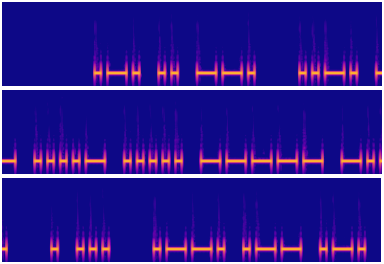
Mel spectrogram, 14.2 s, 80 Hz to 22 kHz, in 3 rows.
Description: Morse code, heard as a keyed tone, about 16 wpm, 700 Hz. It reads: RIG FT450D ES PWR
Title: Practice QSO - Exchange 2 - Info - 15wpm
